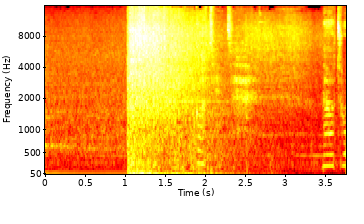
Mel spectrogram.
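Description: Ice and rubble crash down loudly.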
